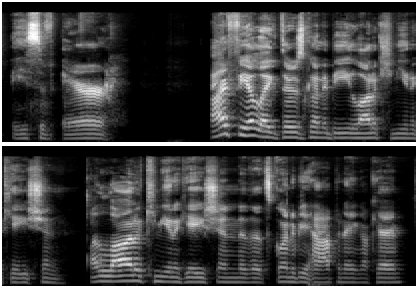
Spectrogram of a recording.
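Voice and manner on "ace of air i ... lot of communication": normal talking voice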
